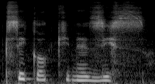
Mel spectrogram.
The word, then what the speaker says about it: psychokinesis: So telekinesis is telekinesis, and psychokinesis is psychokinesis.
